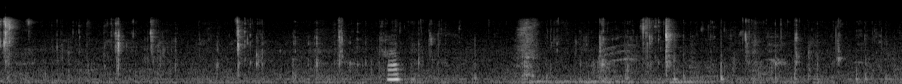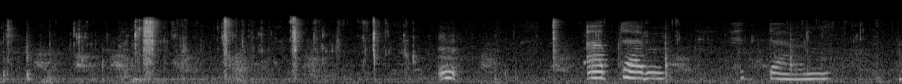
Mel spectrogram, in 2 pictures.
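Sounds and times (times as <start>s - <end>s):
person biting and chewing food: 0.0s - 13.2s.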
